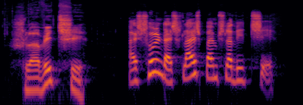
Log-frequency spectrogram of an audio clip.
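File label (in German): "schlawid schi", wittlicher woerterbuch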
